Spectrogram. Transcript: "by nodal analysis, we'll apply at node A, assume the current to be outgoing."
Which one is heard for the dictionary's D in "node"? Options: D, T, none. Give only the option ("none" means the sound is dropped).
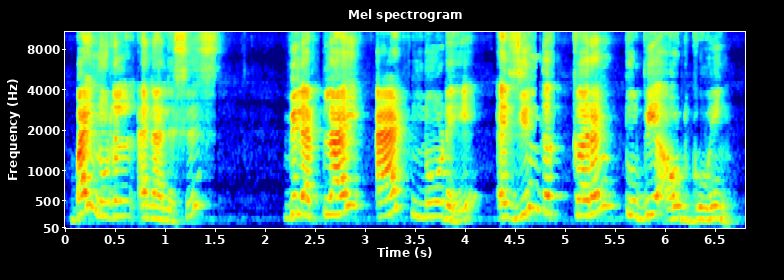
D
